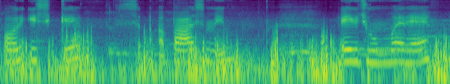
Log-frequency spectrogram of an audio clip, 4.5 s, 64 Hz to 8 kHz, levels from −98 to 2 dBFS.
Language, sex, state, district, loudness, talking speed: Hindi, female, Uttar Pradesh, Shamli, -16 LUFS, 95 wpm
